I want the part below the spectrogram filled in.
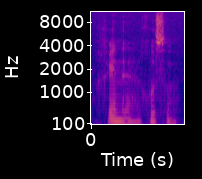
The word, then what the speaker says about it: René Russo: Von 2019, auch mit Jake Gyllenhaal und auch mit Rene Rousseau. Rousseau. René Russo.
